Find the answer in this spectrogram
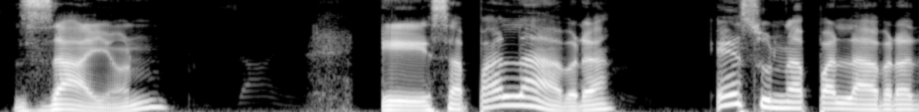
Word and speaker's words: Zion: Bueno, la palabra Sion, que en inglés se pronuncia Zion, esa palabra es una palabra de reino.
